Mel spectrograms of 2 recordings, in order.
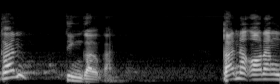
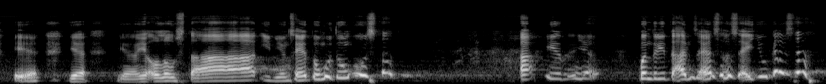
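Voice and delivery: hammed-up joy breaking into laughter; mock relieved husband. Husband teasing the preacher about his wife dying, laughing.

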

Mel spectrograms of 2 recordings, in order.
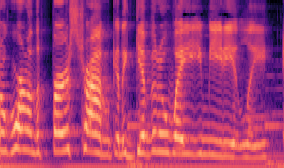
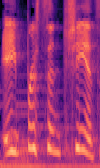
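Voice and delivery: normal talking voice

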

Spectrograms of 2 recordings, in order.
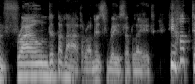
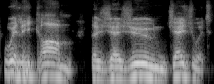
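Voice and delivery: loud, slow, teasing delight; a touch of laughter, then draw out the mockery; gleeful mock announcement, louder and drawn out; delighted laughing cry; 7 dB louder, slower than usual. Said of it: "laughing with delight, cried".

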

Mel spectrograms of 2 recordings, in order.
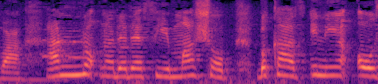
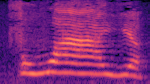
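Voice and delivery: loud, higher-pitched demand; indignant demand; 5 semitones higher, 6 dB louder than usual. Real, not acted. Vlogger demanding an explanation from rival, loud and indignant. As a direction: throw the question out loudly. Angry demand repeated louder.

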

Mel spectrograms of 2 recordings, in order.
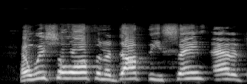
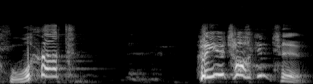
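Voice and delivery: high, incredulous, as if looking around; stunned disbelief; 11 semitones higher than usual. Acted. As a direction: react like someone who can't believe he's addressed. Gideon's stunned reply to God.

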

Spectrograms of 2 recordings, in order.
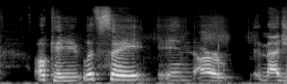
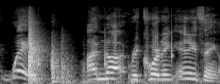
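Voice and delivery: higher, louder alarmed realization; sudden panic; 9 semitones higher, 5 dB louder than usual. Pretend. Engineer spotting the unrecorded take, alarmed. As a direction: gasp it out as the take slips away.

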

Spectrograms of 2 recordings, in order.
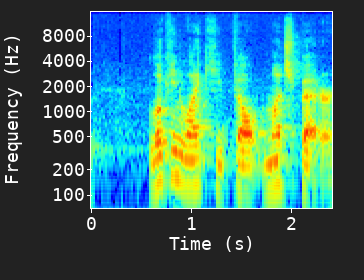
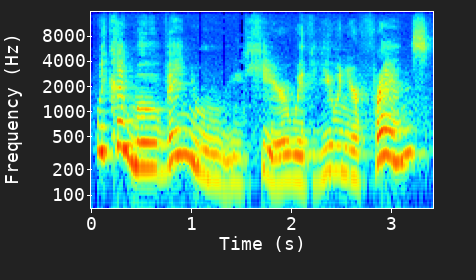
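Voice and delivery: mother mouse voice; 9 semitones higher, slower than usual. Acted. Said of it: "she suggested".

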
